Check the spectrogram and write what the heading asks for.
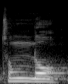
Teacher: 종로 이것은 그 발음이 종로, 리을이 니은으로 이렇게 소리가 나는 것이고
